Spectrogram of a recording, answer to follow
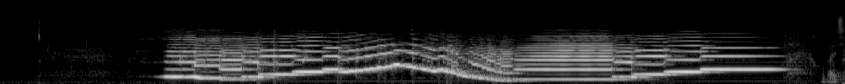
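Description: Clarinet on a Vandoren Masters mouthpiece playing a short phrase that begins about a second and a half in: notes stepping upward, a quick run down to a low held note, then stepping back up to a long held note that stops just before the end.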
